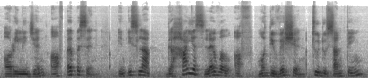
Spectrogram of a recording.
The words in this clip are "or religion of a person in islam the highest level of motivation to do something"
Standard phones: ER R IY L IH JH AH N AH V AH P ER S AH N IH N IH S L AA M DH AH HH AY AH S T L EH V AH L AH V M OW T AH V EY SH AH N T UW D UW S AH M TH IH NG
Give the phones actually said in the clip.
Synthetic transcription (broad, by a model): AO R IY L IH JH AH N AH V AH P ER S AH N IH N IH S L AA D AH HH AY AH S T L EH V AH L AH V M OW T AH V EY SH AH N T UW D UW S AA M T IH NG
